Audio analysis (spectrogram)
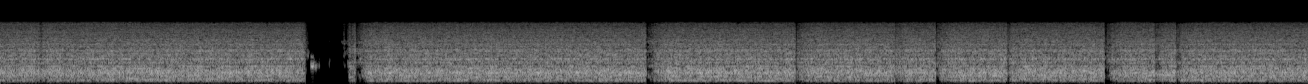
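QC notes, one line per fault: Throughout, other side's voice leaking through: a second voice runs under the talker for the whole clip, roughly 10 dB louder than the speech itself. This is likely residual loudspeaker echo the canceller failed to remove. Unlike a bystander in the room, it tracks the far end of the call.
3.08 to 3.48 s, speech suppressed in double talk: the talker's voice plunges by around 40 dB for about 0.4 s while the far side is also talking. The canceller likely mistook the talker for echo and muted both. Unlike a packet dropout, the dip coincides with overlapping speech.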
